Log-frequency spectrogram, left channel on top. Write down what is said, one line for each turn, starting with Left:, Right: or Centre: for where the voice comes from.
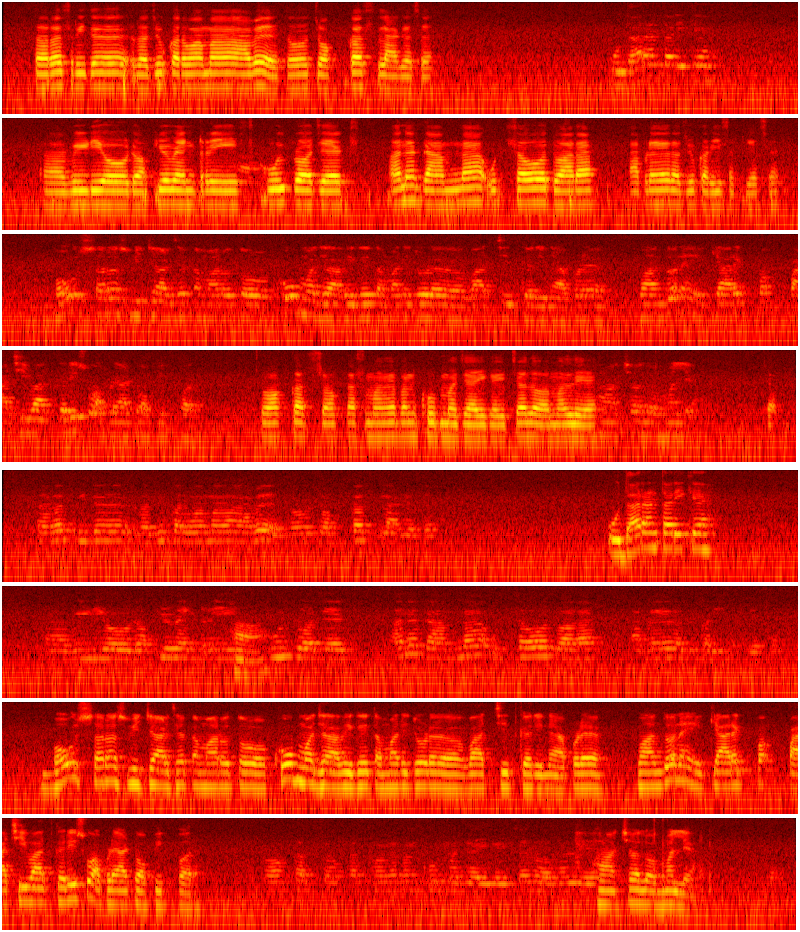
Left: સરસ રીતે રજૂ કરવામાં આવે તો ચોક્કસ લાગે છે.
Right: ઉદાહરણ તરીકે?
Left: અ વિડિયો, ડોક્યુમેન્ટ ટ્રી,
Right: હા
Left: સ્કૂલ પ્રોજેક્ટ અને ગામના ઉત્સવો દ્વારા, આપણે રજૂ કરી શકીએ છે.
Right: બહુ સરસ વિચાર છે તમારો તો ખુબ મજા આવી ગઈ તમારી જોડે વાતચીત કરીને આપણે, વાંધો નઈ ક્યારેક પાછી વાત કરીશું આપડે આ ટોપિક પર.
Left: ચોક્કસ ચોક્કસ મને પણ ખુબ મજા આઈ ગઈ. ચલો મળીએ
Right: હા ચાલો મળ્યા.
Left: ચાલ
